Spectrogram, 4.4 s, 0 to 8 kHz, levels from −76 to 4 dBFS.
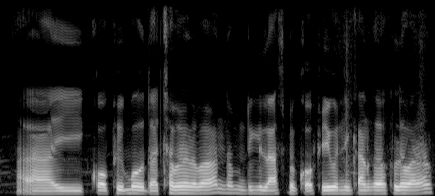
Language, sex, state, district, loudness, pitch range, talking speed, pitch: Hindi, male, Bihar, Gopalganj, -15 LUFS, 125-135 Hz, 150 wpm, 130 Hz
